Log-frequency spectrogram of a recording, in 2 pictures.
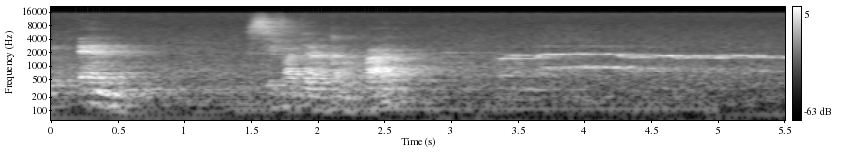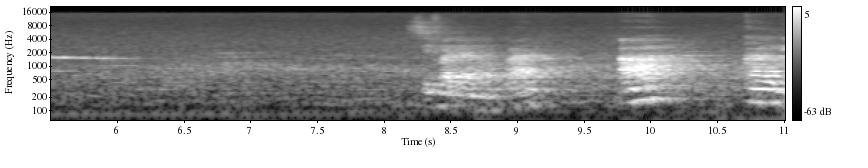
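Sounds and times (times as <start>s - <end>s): low background hiss: 0.0s - 11.0s.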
